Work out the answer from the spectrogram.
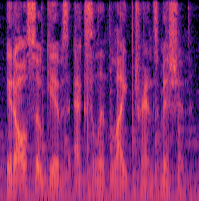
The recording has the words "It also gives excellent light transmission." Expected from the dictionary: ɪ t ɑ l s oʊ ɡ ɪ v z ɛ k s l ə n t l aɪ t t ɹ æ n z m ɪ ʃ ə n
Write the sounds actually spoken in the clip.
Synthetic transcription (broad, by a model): ɪ t ɑ l s oʊ ɡ ɪ v z ɛ k s l ə n t l aɪ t t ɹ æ n z m ɪ ʃ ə n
